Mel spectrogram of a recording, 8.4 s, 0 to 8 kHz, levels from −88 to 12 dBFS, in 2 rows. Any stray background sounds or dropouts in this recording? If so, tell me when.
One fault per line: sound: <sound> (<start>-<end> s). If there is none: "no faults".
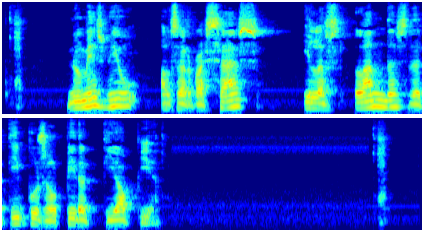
no faults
